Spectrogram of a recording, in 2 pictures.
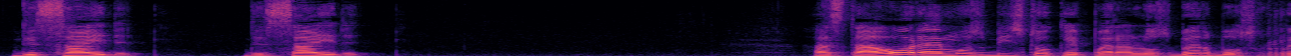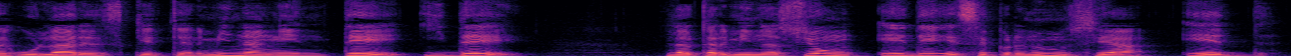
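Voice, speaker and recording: Very slow, deliberate language teacher voice. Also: medium pitch, expressive, a little mellow. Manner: slow, deliberate, repeats each model word twice. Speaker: English teacher. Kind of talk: scripted pronunciation lesson.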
